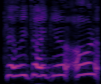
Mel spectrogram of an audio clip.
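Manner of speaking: high, put-on voice of the order-taker; drive-thru worker. Preacher imitating the drive-thru worker in a high put-on voice. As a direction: squeak it out like the voice on the drive-thru speaker.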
